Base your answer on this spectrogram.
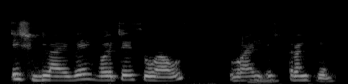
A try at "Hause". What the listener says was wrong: Haus नहीं, Hause. Pronounce with me, Hause.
